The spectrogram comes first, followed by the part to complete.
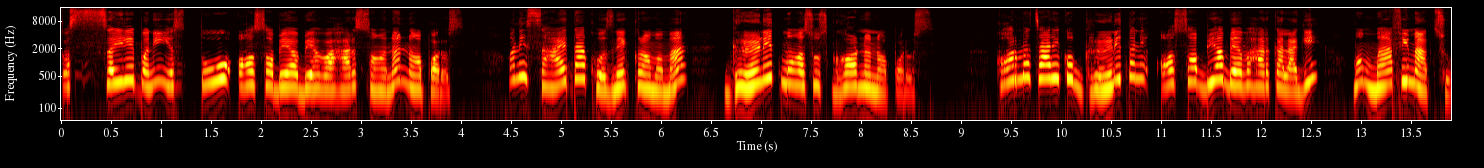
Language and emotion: Nepali, disgusted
